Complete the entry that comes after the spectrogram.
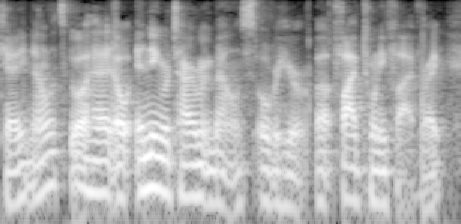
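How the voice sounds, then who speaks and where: Using an ordinary speaking voice, a man at medium pitch talks with ordinary pitch variation. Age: 20s. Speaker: personal finance vlogger. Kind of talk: casual screen-share commentary.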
